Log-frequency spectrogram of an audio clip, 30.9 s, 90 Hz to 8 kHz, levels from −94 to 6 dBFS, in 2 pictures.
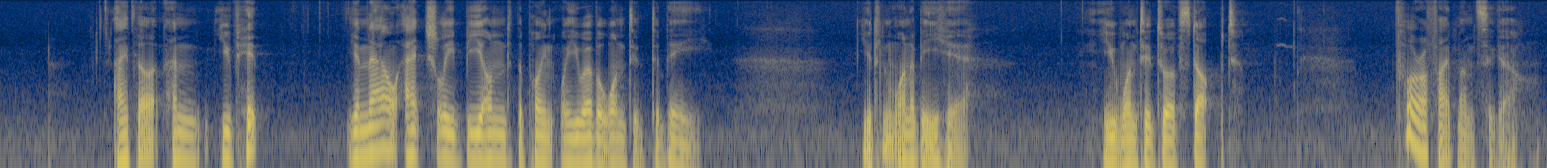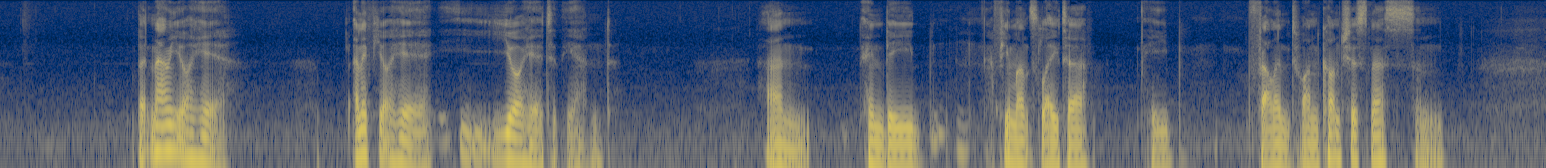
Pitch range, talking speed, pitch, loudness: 85-110 Hz, 110 wpm, 95 Hz, -18 LUFS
